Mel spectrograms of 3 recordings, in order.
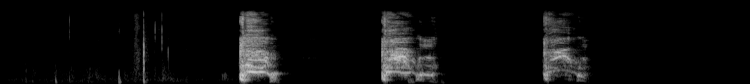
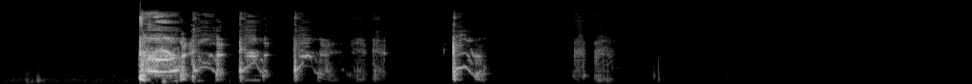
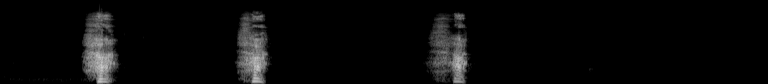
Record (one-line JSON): {"three_cough_length": "7.5 s", "three_cough_amplitude": 27275, "three_cough_signal_mean_std_ratio": 0.3, "cough_length": "9.7 s", "cough_amplitude": 32768, "cough_signal_mean_std_ratio": 0.26, "exhalation_length": "7.7 s", "exhalation_amplitude": 32768, "exhalation_signal_mean_std_ratio": 0.2, "survey_phase": "beta (2021-08-13 to 2022-03-07)", "age": "45-64", "gender": "Male", "wearing_mask": "No", "symptom_cough_any": true, "symptom_runny_or_blocked_nose": true, "symptom_shortness_of_breath": true, "symptom_sore_throat": true, "symptom_fatigue": true, "smoker_status": "Never smoked", "respiratory_condition_asthma": false, "respiratory_condition_other": false, "recruitment_source": "Test and Trace", "submission_delay": "1 day", "covid_test_result": "Positive", "covid_test_method": "LFT"}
